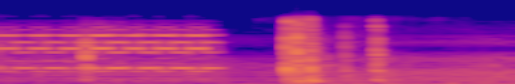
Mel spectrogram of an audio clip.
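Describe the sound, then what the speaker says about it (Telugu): A telephone ringing with a steady electronic trill that breaks off partway through, followed by a few faint clicks and knocks in a quiet room. "పిల్ల దగ్గర నుంచి ఫోన్ అనుకుంటా"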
